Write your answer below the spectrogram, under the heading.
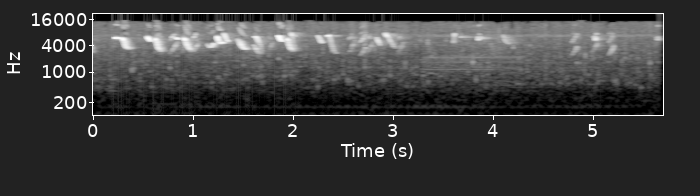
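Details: Saffron finch male singing with calling female: a loud quick flurry of high chips for three seconds, then softer scattered notes and a brief faint lower tone.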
